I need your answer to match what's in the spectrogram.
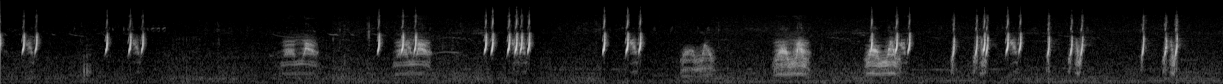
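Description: A female common quail calls with sharp, high ticking notes in quick pairs and short bursts, mixed with lower, nasal, wheezy notes every second or two.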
